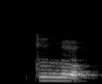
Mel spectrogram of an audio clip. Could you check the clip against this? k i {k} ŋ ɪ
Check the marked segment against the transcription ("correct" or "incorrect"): incorrect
